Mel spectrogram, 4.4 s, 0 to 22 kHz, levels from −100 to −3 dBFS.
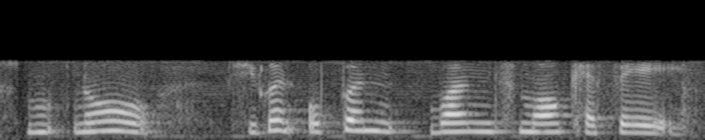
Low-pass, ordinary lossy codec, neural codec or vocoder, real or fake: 3.6 kHz; none; none; real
